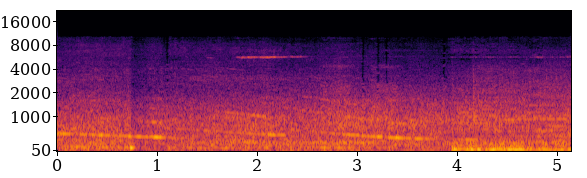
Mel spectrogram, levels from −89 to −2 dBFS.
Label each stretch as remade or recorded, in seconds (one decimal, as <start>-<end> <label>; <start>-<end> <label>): 0.0-3.9 recorded; 3.9-5.1 remade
